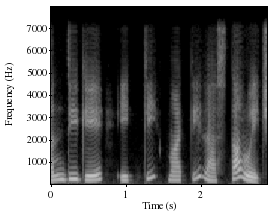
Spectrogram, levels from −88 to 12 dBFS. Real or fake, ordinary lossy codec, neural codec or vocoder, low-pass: fake; none; codec, 16 kHz, about 1 kbps, DyCAST, with the encoder's durations; 7.2 kHz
